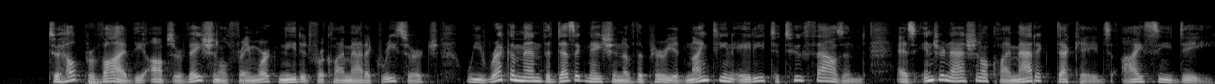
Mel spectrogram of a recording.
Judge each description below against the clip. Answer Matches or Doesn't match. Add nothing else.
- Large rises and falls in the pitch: Matches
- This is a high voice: Doesn't match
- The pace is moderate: Doesn't match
